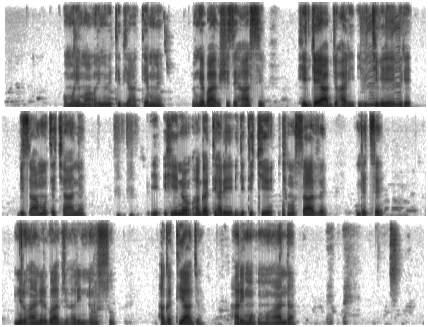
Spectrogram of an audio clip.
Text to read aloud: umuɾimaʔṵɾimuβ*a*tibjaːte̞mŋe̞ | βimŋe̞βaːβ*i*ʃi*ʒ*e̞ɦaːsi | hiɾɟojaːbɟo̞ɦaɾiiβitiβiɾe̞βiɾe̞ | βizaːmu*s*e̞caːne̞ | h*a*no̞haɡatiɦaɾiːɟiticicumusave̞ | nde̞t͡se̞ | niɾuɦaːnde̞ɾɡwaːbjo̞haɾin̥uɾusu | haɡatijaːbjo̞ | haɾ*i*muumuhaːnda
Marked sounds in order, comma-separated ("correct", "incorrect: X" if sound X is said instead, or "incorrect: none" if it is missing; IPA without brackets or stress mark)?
incorrect: i, correct, incorrect: z, incorrect: t͡s, incorrect: i, correct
